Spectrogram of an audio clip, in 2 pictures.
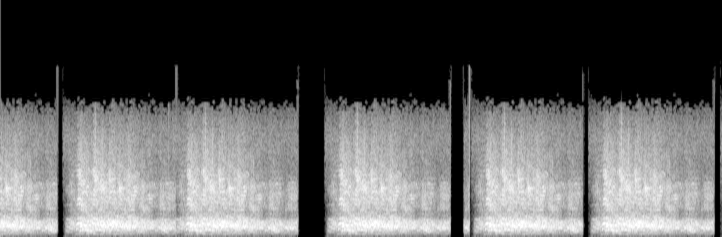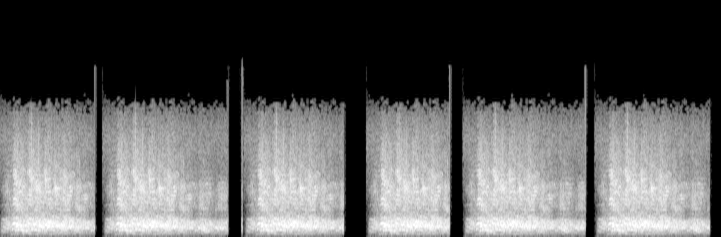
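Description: A group of people laughing mockingly, in a rapid string of about eleven short laughter clips, each cut off abruptly by a brief dead silence before the next begins.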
